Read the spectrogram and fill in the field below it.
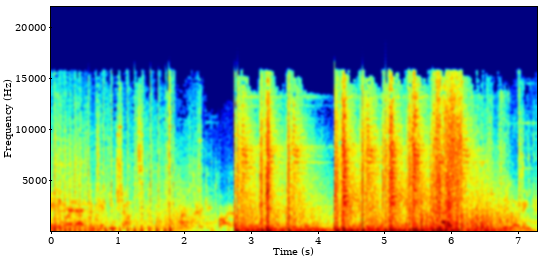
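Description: Rapid gunfire in Apex Legends, bursts of sharp repeated shots in quick rhythm, loud and close, with a pause before heavier volleys resume, and a voice talking over them.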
